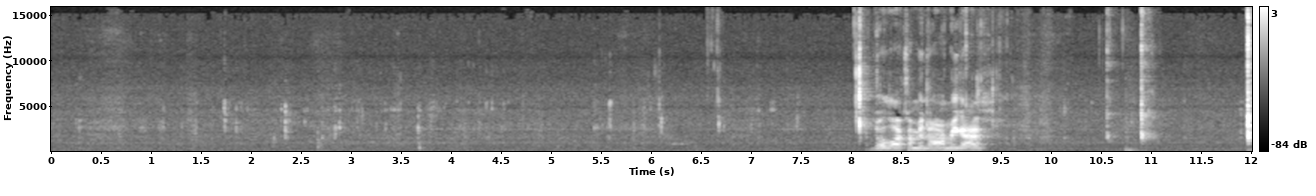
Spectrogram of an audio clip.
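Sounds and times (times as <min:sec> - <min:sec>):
faint chewing: 0:00.2 - 0:08.2.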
